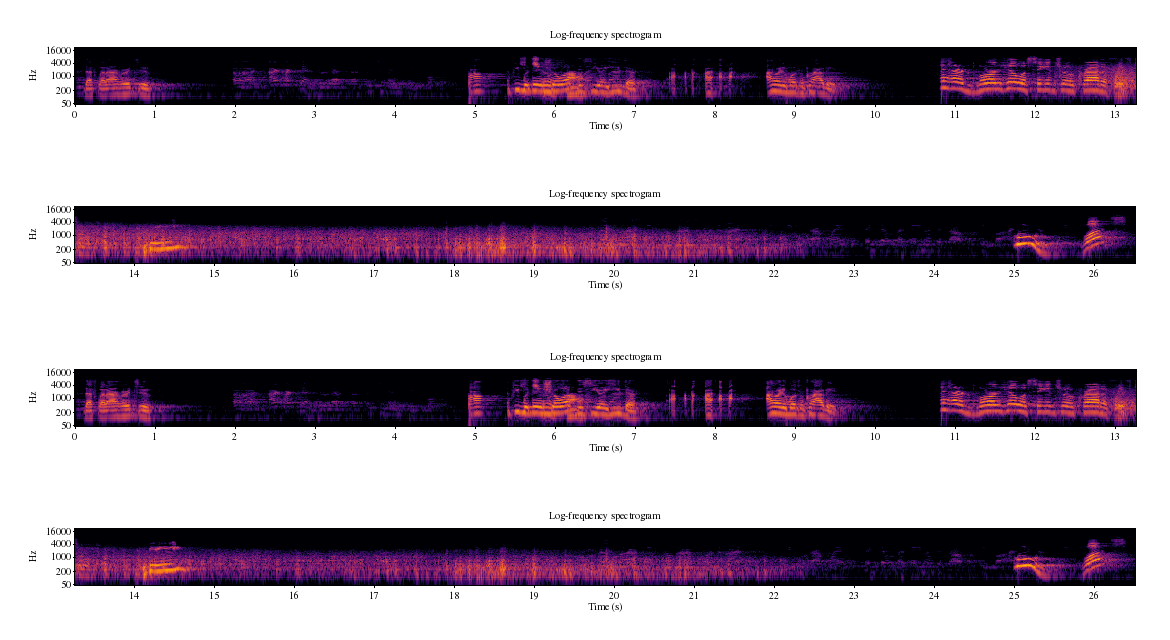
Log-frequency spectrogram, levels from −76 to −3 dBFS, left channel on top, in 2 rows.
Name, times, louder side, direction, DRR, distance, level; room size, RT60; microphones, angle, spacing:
voice 1, 0.1-0.9 4.9-5.1 5.4-7.0 7.4-7.5 7.9-8.2 8.6-9.5 14.2-14.7, right 3 dB, 90° right, 11 dB, 1.3 m, -27 dB
voice 2, 1.4-4.9 5.6-6.8 9.8-9.9 10.2-10.8 11.3-11.8 15.1-26.3, left 1 dB, 25° left, 4 dB, 6.9 m, -52 dB
voice 3, 5.7-6.4 10.8-13.5 25.0-25.5 25.8-26.4, left 1 dB, 5° left, 12 dB, 1.1 m, -25 dB
sound 1, 12.0-22.4, left 3 dB, 40° left, 0.8 m, -36 dB
27.5 x 24.0 x 8.7 m, 1.2 s
head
